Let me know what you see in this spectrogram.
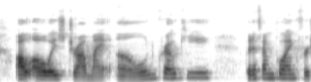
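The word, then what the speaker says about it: croquis: have to do is type in croakie in Google which is c-r-o-q-u-i-s that's just a sketch it's in French it's fancy you're gonna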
